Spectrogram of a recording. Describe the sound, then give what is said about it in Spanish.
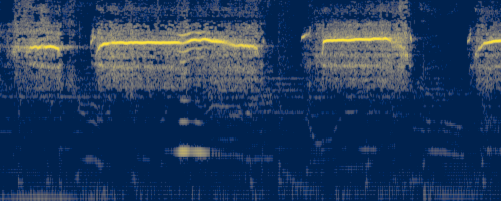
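A dog named Nublo gives a high-pitched, whistle-like whine calling its owner to play, four sustained piercing bursts of varying length with short breaks between them, loud and with no talking. “Da igual lo que yo esté haciendo, que me dice humana para que nos toca jugar. Me hace este sonido.”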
